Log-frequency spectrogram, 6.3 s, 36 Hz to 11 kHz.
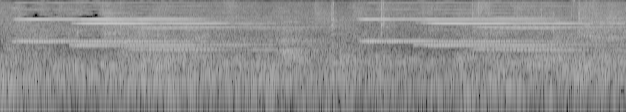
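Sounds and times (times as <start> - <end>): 
murmur of voices: 0.0 - 6.2
electronic voting bell ringing in a parliament: 0.1 - 3.0, 3.6 - 6.2.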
